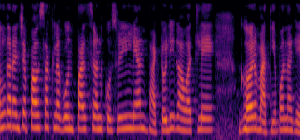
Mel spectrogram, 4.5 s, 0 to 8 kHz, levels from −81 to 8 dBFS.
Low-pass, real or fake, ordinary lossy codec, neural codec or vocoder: 7.2 kHz; fake; Opus, 64 kbps; codec, 16 kHz, 4 kbps, X-Codec, HuBERT features, trained on balanced general audio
